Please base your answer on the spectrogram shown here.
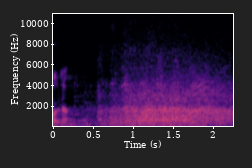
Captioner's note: laughter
